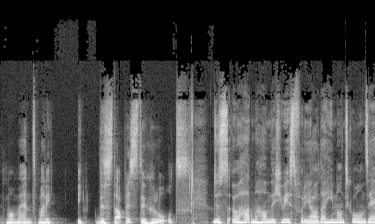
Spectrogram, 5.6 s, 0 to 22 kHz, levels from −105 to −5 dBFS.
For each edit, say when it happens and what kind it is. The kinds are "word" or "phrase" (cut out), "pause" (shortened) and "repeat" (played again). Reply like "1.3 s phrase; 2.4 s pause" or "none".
3.8 s word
